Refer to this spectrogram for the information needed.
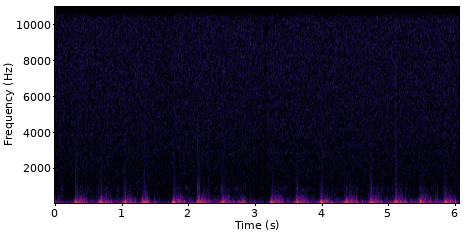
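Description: Fast heartbeat, roughly 160 a minute, with uneven spacing between beats, an irregular rhythm from frequent arrhythmic beats.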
